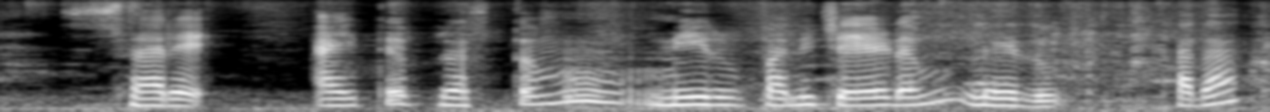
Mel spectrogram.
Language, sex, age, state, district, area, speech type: Telugu, female, 60+, Telangana, Peddapalli, rural, read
